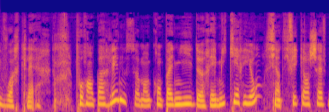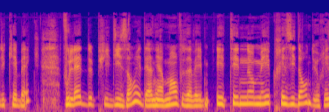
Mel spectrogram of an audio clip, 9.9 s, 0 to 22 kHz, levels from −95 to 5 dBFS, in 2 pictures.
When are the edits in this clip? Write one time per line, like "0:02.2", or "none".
none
